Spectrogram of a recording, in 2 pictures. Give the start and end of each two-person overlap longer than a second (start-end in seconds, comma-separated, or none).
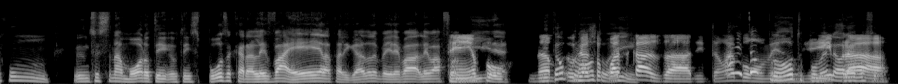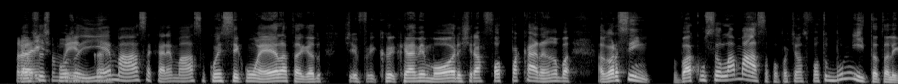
4.5-6.4, 7.2-10.1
